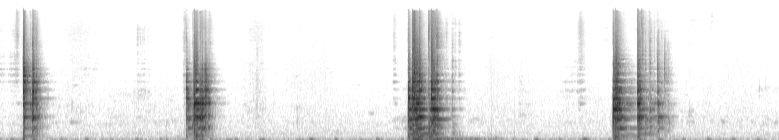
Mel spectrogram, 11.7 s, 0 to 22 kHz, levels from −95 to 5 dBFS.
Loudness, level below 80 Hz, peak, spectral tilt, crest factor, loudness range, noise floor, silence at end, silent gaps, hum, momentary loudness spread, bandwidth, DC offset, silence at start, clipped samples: -17 LUFS; -48 dBFS; -2 dBFS; -2.5 dB/octave; 22 dB; 3 LU; -68 dBFS; 1.75 s; none; none; 21 LU; 16.5 kHz; under 0.1%; 0.35 s; under 0.1%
